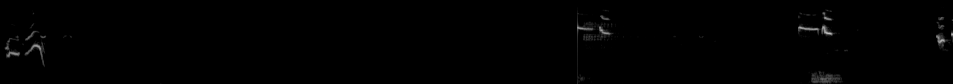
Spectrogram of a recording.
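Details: Male white-rumped shama singing in the morning, calling other shamas: a short rising whistle, then long silence before brief sharp chirp bursts near the end.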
